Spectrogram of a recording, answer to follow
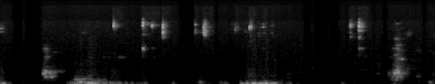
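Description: Faint computer mouse clicks, several scattered short ticks, as the presenter clicks through a web app's settings, with two brief low sounds in between.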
